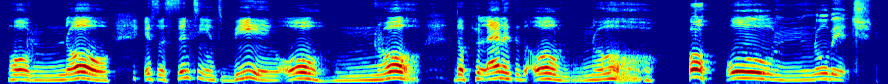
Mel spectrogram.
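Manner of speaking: loud, drawn-out wail of "oh no"; dramatic dismay. Retold or imitated. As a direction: build to a hammed-up, horrified realization. Retelling own horrified realization.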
